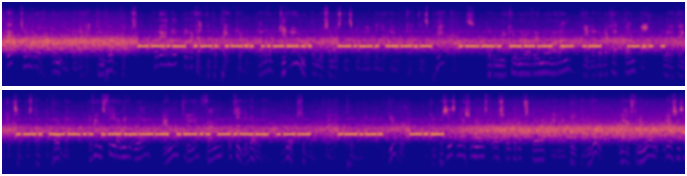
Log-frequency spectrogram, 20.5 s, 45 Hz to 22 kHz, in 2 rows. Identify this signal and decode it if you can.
Morse code, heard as a keyed tone, hand-sent with a straight key, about 26 wpm, 850 Hz, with radio static, a narrow filter and speech in Swedish. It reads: QRL? CQ POTA DE RZ1LYW <AR> K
